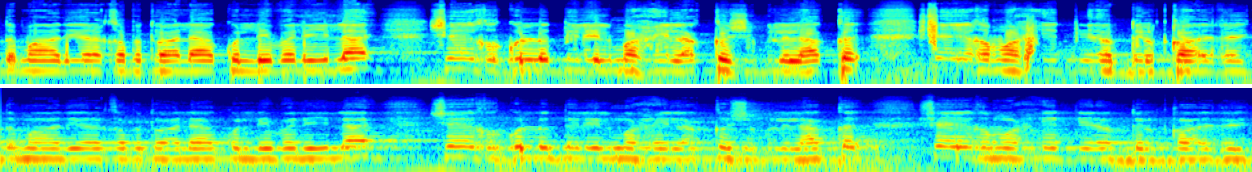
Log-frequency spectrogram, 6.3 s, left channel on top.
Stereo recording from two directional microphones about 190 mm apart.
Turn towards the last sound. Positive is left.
turn(degrees=50)  # may be behind; listen again after turning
